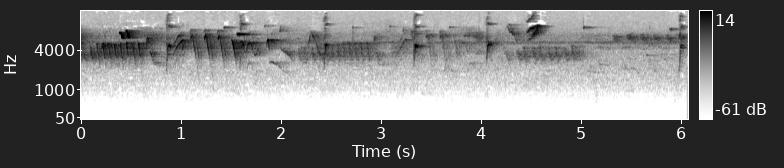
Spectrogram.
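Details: A female white-bellied seedeater (Sporophila leucoptera) gives quick, high chips and twittering notes in a busy run.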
